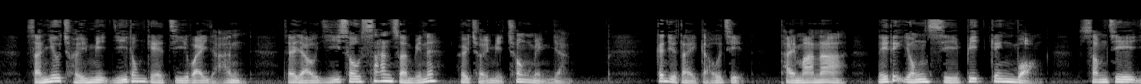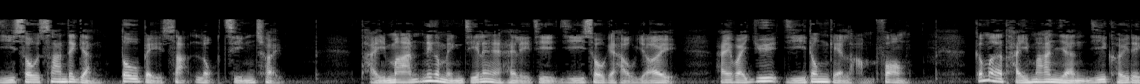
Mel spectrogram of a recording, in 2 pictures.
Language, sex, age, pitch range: Chinese, male, 30-49, 85-115 Hz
